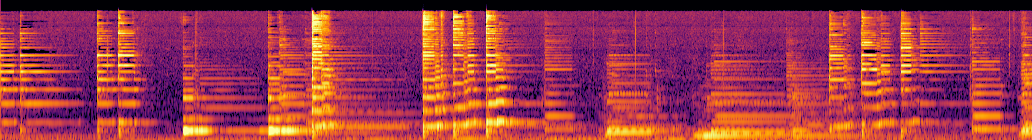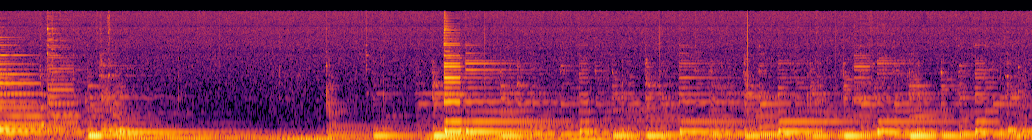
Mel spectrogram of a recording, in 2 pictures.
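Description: Acoustic guitar played by hand: plucked notes and chords, with a few notes sliding up in pitch in the first several seconds, settling into a steadier picked pattern from about halfway. The player reckons the guitar is probably out of tune.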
